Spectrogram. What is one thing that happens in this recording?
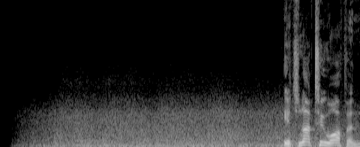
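A large ocean wave curls over and roars.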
